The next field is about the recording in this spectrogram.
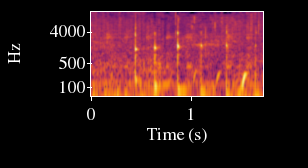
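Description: Spaten beer bottled in St. Louis being poured from a green bottle into a glass, heard as a quiet stream of soft gurgles and little bubbly glugs over a couple of seconds, with no one talking.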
